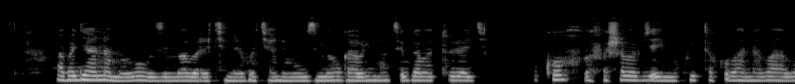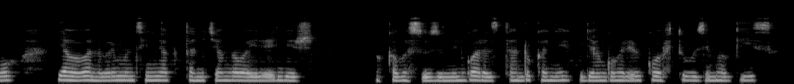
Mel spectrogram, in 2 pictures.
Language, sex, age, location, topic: Kinyarwanda, female, 18-24, Kigali, health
